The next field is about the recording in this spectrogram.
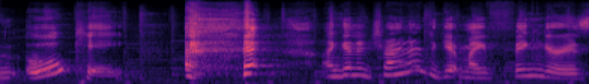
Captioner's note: laughs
